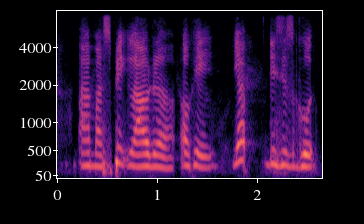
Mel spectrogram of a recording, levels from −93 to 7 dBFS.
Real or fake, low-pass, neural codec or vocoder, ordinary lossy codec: fake; 7.2 kHz; codec, 16 kHz, 4 kbps, FreqCodec, smaller model; none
